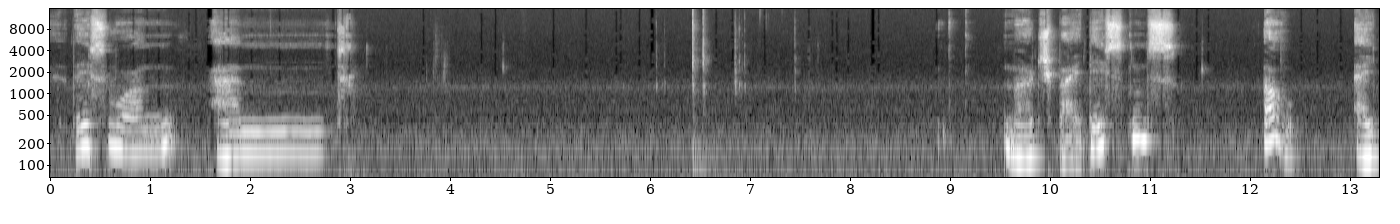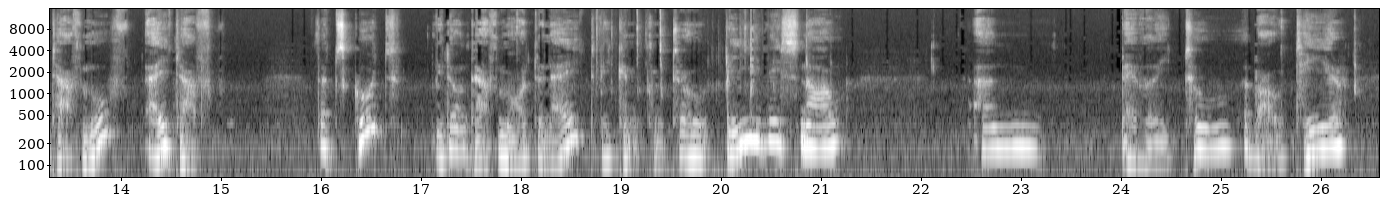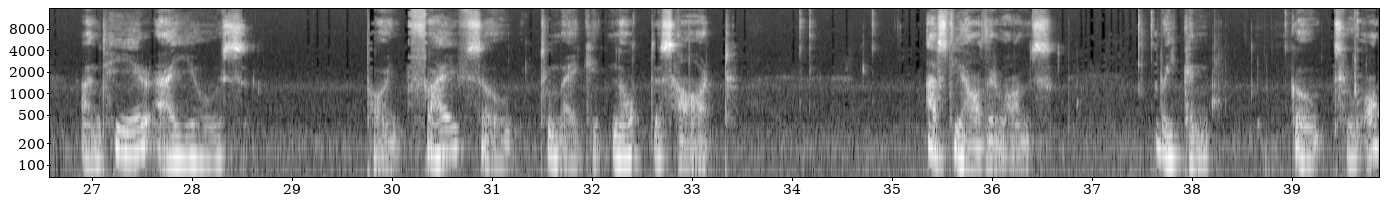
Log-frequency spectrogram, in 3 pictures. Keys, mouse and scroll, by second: 6.4 q, 9.0 click, 14.5 middle click, 19.9 ctrl+b, 28.3 click, 34.0 click, 34.8 middle click, 38.2 scroll down 1, 38.9 shift+middle click.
